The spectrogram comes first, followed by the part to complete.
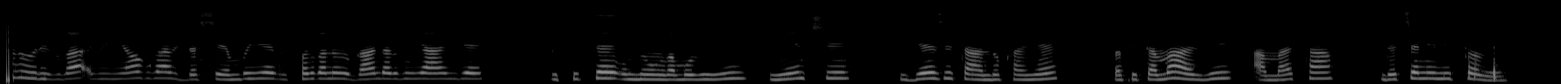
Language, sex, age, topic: Kinyarwanda, male, 18-24, finance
